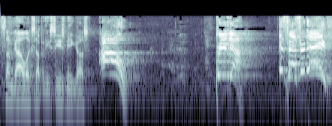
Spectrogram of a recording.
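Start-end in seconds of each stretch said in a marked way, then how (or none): 2.0-6.7 high, violent yell. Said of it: "such a violent yell".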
